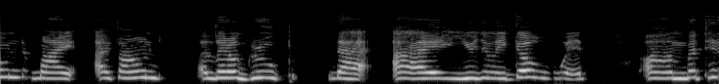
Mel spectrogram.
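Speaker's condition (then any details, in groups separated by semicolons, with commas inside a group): Cerebral palsy; affects gross motor function; speech progress over almost two years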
